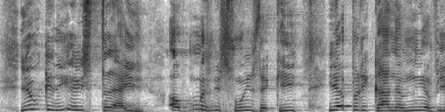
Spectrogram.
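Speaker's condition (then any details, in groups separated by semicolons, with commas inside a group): Cerebral palsy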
